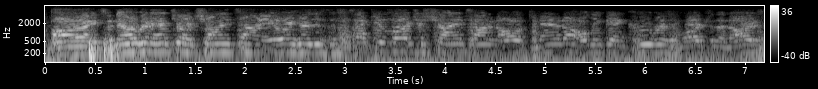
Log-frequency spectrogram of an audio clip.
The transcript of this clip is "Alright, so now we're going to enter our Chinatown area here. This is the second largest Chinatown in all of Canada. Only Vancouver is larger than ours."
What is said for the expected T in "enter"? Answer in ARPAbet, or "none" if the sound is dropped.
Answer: S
